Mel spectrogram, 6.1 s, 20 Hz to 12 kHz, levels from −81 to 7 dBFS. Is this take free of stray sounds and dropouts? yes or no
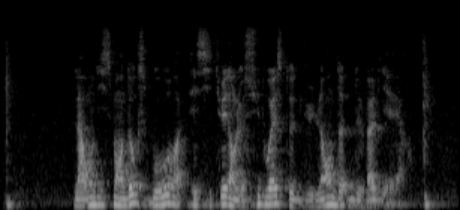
yes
